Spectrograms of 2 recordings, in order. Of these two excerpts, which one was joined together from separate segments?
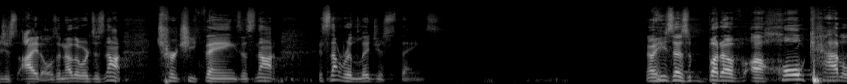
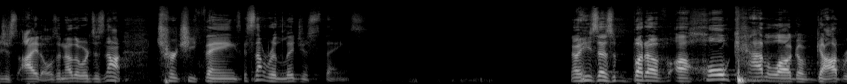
second; 1 cut; at 2.4 s

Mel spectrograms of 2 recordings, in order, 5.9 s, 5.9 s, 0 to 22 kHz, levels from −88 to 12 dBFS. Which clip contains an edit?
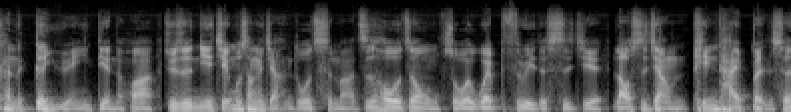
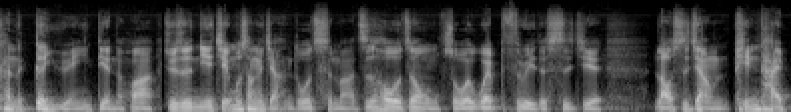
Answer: first; 1 cut; at 4.5 s

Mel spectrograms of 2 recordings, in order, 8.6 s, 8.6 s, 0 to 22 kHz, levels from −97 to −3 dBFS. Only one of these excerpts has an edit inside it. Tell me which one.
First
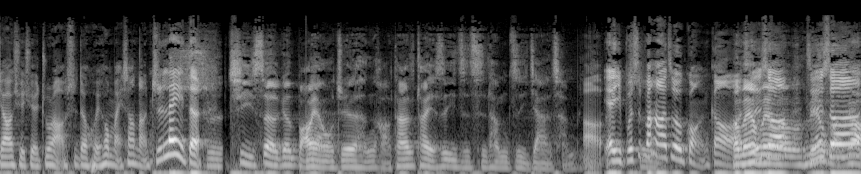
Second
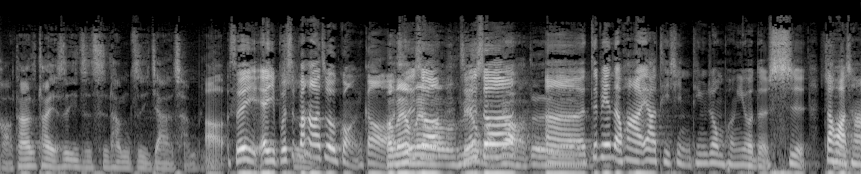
first; 2 cuts; at 2.2 s, 6.0 s

